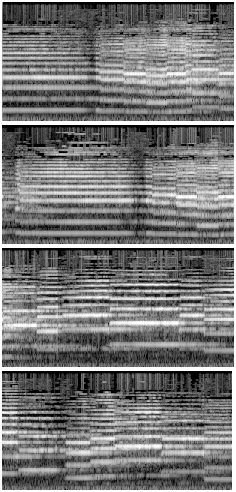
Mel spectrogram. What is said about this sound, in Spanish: cada personaje en este cuento, en vez de ser actuado por un artista, está representado por un instrumento en la orquesta. El pajarito, por la flauta. El pato, por el oboe.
